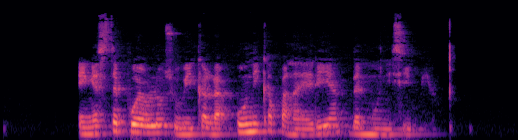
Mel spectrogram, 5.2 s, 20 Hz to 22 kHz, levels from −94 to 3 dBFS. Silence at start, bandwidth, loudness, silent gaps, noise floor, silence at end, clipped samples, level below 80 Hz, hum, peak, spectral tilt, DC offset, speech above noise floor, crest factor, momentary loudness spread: 0.8 s; 15 kHz; -29 LUFS; none; -85 dBFS; 1.05 s; under 0.1%; -70 dBFS; none; -10 dBFS; -5.5 dB/octave; under 0.1%; 57 dB; 20 dB; 19 LU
